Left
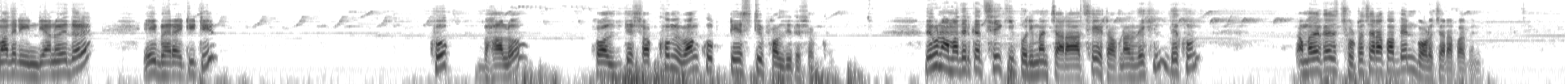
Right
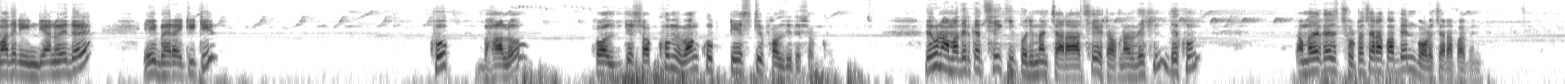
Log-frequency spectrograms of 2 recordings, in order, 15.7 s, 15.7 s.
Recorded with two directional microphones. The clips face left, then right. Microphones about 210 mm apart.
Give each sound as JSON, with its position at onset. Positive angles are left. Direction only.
{"t": 0.0, "sound": "speech", "side_deg": 10}
{"t": 4.4, "sound": "a man's voice", "side_deg": 10}
{"t": 12.9, "sound": "speech", "side_deg": 10}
